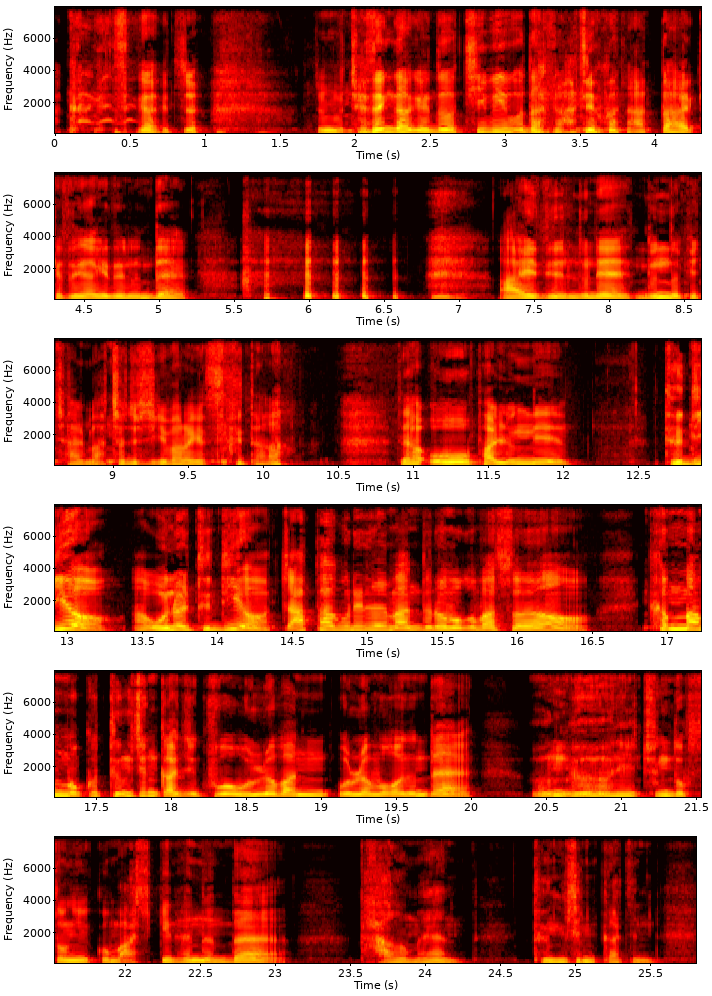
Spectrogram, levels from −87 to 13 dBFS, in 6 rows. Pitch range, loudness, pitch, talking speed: 105-160 Hz, -22 LUFS, 125 Hz, 265 characters per minute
